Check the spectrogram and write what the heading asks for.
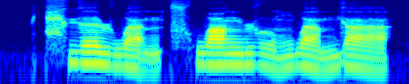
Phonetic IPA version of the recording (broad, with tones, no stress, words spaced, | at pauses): t͡ɕʰɥɛ˦ɻwa̰˨˩nt͡sʰwɑ˦ŋ ɻɤ˥˨ mwä˥˨mjä˥˨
